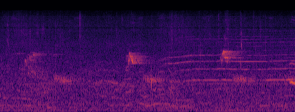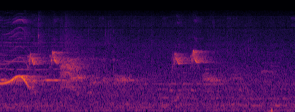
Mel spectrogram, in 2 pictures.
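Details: Yellow-footed green pigeon, locally called hariyal, calling with level drawn-out whistles that lead into a looping, wavering whistle. Brief bright chirps from other birds repeat in the background.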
